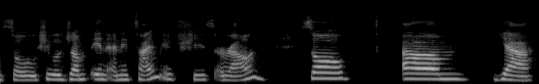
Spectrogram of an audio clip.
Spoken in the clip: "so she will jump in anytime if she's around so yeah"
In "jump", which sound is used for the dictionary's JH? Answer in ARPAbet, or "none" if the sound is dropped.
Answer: JH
